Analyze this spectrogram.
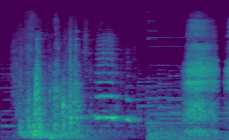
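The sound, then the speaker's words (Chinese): A door is pushed open into an auction hall: a few dull thunks and a brief creaking squeak, then a final broader burst of sound, all moderately loud. “直到有人推门而入，对着陆祖德点头哈腰”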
